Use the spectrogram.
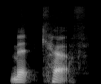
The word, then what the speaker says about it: Metcalf: Yeah, I was mispronouncing it. It's Austin Metcalf.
